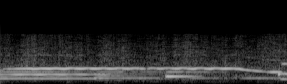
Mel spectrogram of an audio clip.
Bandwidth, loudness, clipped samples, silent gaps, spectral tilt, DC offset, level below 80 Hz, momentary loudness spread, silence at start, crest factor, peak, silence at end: 4.3 kHz; -26 LUFS; under 0.1%; none; -3 dB/octave; under 0.1%; -76 dBFS; 6 LU; 0 s; 12 dB; -14 dBFS; 0 s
